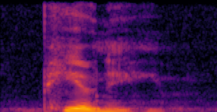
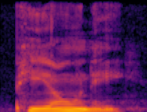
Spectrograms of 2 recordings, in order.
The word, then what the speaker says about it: peony: My grandmother pointed out in her distinctively schoolteacher voice that the word was pronounced peony, and under no circumstances was it to be uttered as peony, a sure sign, according to her, of a lack of not only knowledge, but probably good breeding.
